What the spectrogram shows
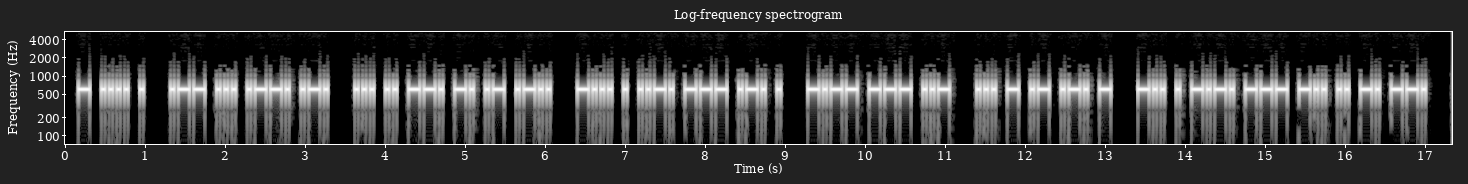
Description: Morse code, heard as a keyed tone, about 25 wpm, 600 Hz. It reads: THE WSPR SIGNAL BEFORE YOU START DECODING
